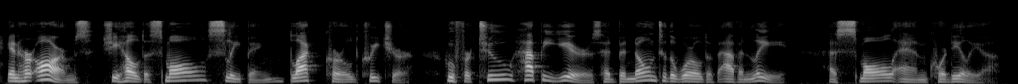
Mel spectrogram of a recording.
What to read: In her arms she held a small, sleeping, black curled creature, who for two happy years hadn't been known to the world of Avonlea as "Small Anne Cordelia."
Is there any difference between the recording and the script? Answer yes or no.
yes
